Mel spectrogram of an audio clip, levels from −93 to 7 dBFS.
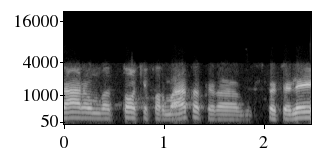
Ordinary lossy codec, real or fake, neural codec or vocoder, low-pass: Opus, 24 kbps; real; none; 7.2 kHz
